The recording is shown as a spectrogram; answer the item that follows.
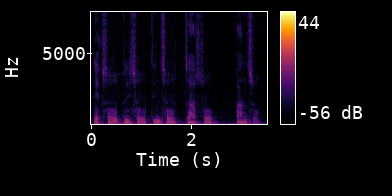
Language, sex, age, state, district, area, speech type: Nepali, male, 45-60, West Bengal, Jalpaiguri, rural, spontaneous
